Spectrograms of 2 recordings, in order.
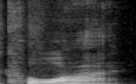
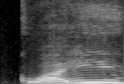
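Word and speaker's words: Kauaʻi: Dang, I thought it was Kawaii. Kauaii.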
